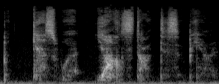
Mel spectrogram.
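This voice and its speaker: A man playing a shaken, humble country farmer in an ASMR roleplay, speaking in a halting, breathy whisper and repeating his words. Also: sharp tone, natural voice. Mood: defiant, weary.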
